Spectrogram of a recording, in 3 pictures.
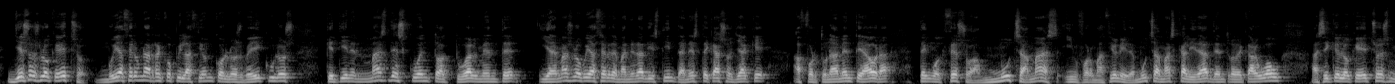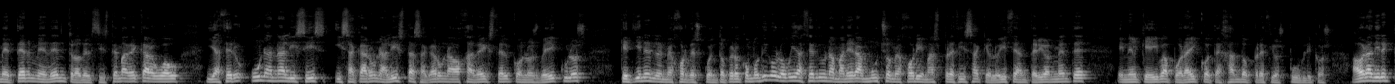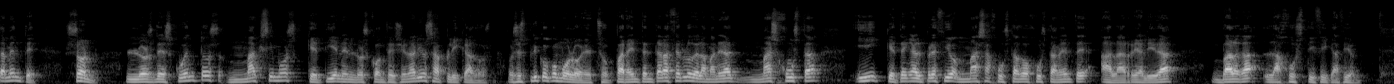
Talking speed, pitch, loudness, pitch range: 215 wpm, 135 Hz, -25 LUFS, 120-155 Hz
